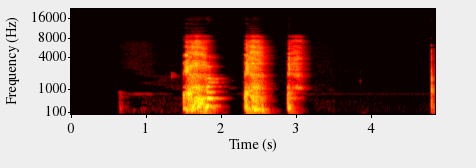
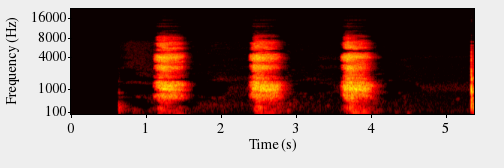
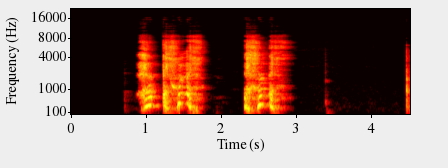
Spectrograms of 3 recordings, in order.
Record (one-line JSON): {"three_cough_length": "4.9 s", "three_cough_amplitude": 32348, "three_cough_signal_mean_std_ratio": 0.34, "exhalation_length": "5.4 s", "exhalation_amplitude": 25645, "exhalation_signal_mean_std_ratio": 0.38, "cough_length": "4.5 s", "cough_amplitude": 30174, "cough_signal_mean_std_ratio": 0.4, "survey_phase": "alpha (2021-03-01 to 2021-08-12)", "age": "65+", "gender": "Female", "wearing_mask": "No", "symptom_none": true, "smoker_status": "Never smoked", "respiratory_condition_asthma": false, "respiratory_condition_other": false, "recruitment_source": "REACT", "submission_delay": "2 days", "covid_test_result": "Negative", "covid_test_method": "RT-qPCR"}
